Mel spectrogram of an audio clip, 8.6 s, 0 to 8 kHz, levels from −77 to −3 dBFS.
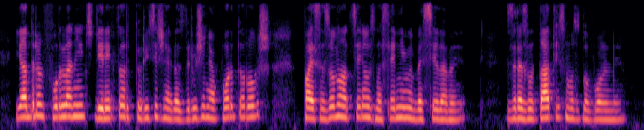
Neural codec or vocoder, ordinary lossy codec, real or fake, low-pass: codec, 44.1 kHz, 2.6 kbps, SNAC; none; fake; 7.2 kHz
